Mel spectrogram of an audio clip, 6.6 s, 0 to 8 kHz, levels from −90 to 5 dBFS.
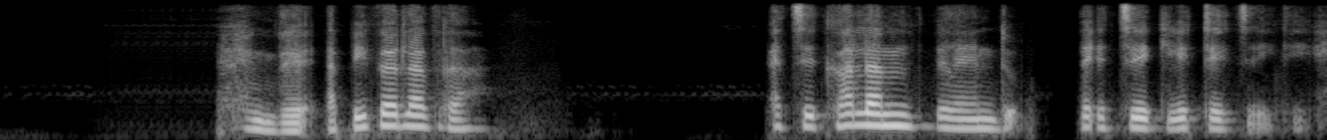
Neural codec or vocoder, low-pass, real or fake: codec, 16 kHz in and 24 kHz out, 0.6 kbps, FocalCodec, streaming, 2048 codes; 7.2 kHz; fake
